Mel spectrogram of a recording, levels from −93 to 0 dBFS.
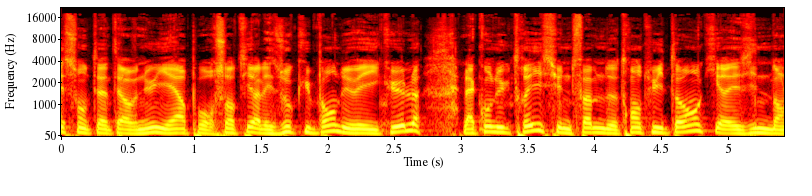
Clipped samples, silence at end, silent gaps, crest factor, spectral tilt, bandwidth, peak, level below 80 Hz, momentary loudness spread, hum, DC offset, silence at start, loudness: under 0.1%; 0 s; none; 14 dB; -5 dB/octave; 18 kHz; -4 dBFS; -34 dBFS; 3 LU; none; under 0.1%; 0 s; -19 LUFS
